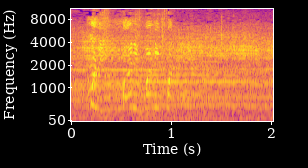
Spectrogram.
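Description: A young man cries out in alarm close to a microphone.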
